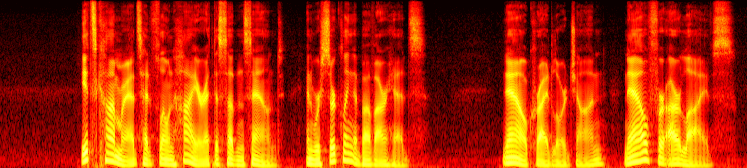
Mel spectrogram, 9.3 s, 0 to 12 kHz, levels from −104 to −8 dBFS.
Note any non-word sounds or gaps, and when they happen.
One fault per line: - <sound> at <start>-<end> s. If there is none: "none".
none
